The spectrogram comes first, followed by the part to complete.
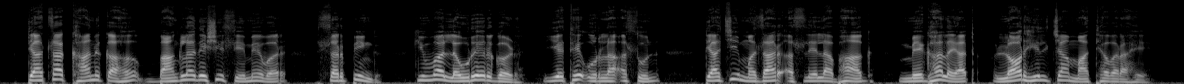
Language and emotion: Marathi, neutral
